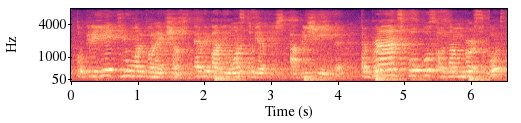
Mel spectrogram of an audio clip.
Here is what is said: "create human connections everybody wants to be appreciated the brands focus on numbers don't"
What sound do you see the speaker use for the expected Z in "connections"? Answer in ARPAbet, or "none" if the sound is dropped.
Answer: none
